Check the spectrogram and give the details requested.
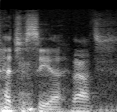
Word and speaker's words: Pachisia: Nitin Pechasia. Did I pronounce it right?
